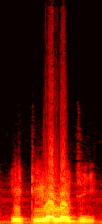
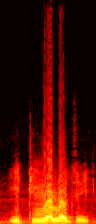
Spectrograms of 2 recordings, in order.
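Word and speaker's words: aetiology: সৌন্দর্য সংক্রান্ত ঠিক তেমনি করে নিচেরটা দেখো এটার উচ্চারণ করতে হবে ইটিওলজি ইটিওলজি অর্থাৎ কারণতত্ত্ব বুঝতে বুঝতে পেরে নিশ্চয় পরেরটা দেখো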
